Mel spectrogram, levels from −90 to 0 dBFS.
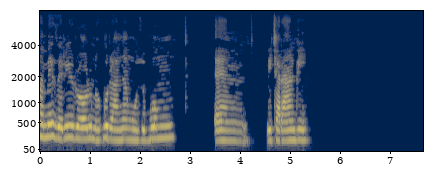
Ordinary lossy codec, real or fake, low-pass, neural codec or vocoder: none; real; none; none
